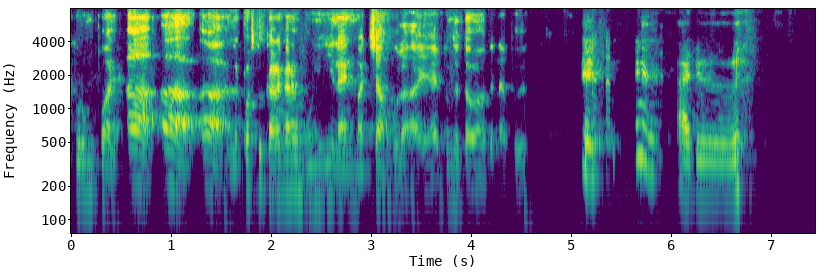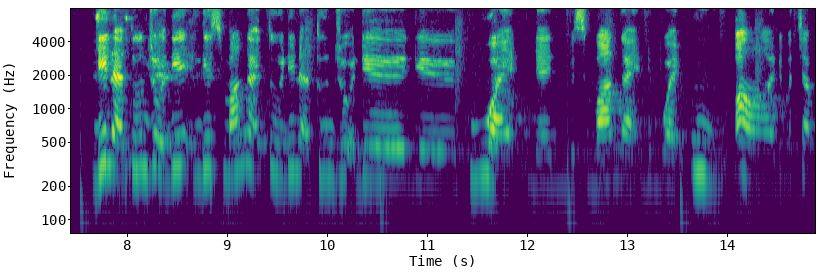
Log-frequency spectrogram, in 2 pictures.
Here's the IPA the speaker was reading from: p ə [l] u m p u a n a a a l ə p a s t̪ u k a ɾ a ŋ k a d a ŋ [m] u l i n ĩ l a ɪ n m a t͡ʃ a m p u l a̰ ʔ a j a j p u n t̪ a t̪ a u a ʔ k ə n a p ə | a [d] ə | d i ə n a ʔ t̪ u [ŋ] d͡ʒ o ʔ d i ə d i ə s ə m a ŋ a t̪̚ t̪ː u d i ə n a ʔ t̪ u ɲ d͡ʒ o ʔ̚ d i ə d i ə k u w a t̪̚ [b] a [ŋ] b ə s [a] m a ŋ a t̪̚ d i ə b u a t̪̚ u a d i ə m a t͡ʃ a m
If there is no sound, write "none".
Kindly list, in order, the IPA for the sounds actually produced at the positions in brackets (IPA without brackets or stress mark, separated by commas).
ɾ, b, d, ɲ, d, n, ə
